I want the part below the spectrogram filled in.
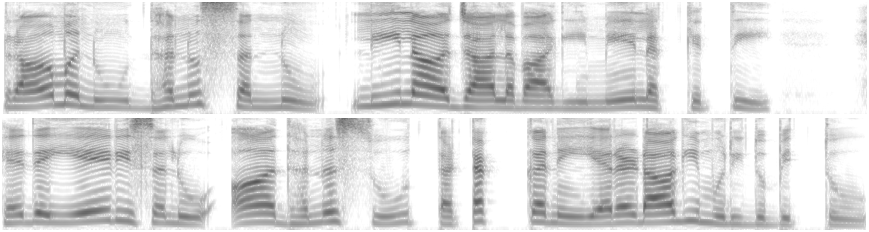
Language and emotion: Kannada, neutral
